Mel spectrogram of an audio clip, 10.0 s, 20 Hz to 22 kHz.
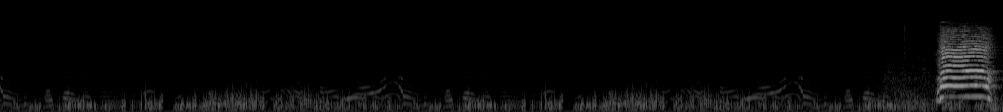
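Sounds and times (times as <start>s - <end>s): goat bleating: 9.4s - 10.0s.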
